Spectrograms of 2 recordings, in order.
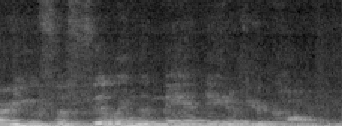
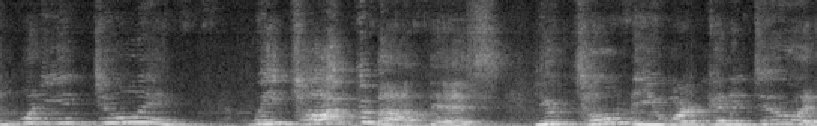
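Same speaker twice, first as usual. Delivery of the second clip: shocked betrayed farmer; 13 semitones higher, 4 dB louder than usual. Acted. Bitten farmer confronts snake.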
